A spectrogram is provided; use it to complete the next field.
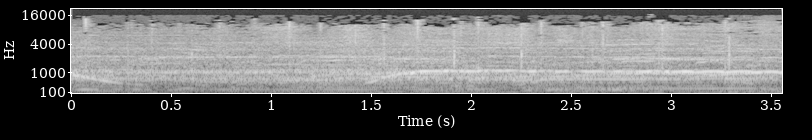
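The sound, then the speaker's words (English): A concert crowd cheers as a show by a band opens, a steady roar of voices and shouts with scattered claps, while a high whistle-like tone slides upward and holds. “So of course the crowd.”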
